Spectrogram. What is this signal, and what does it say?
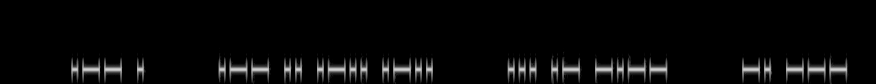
Morse code, heard as a keyed tone, about 22 wpm, 700 Hz. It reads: WE WILL SAY NO
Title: 2x Word-Spacing - Sentences from Top 200 Words - 22wpm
